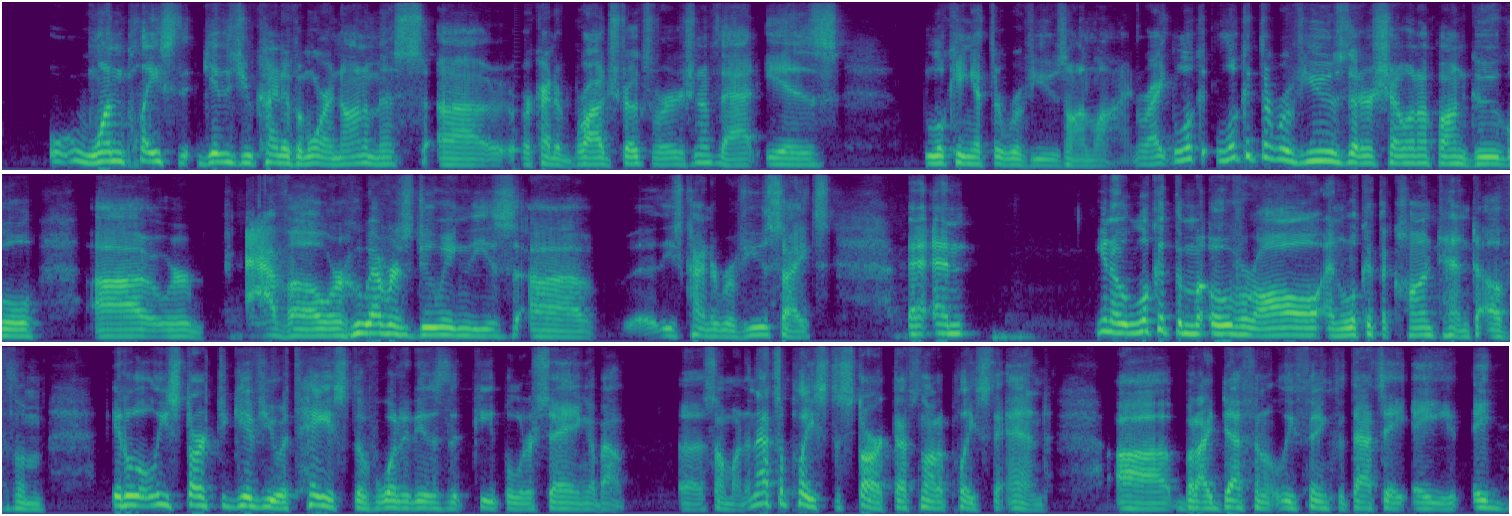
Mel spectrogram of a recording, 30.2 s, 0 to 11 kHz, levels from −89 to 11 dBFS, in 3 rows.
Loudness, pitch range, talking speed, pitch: -20 LUFS, 120-155 Hz, 215 wpm, 135 Hz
